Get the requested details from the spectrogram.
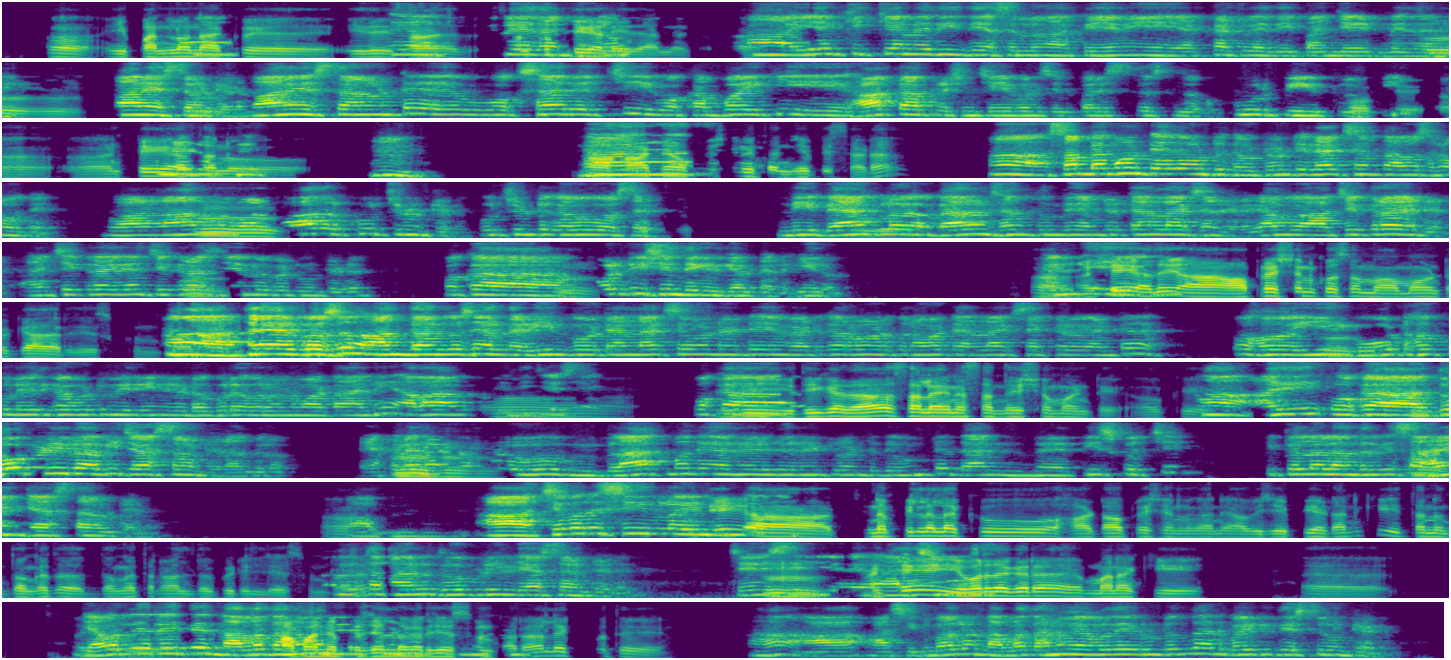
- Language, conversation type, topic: Telugu, podcast, వినోదం, సందేశం మధ్య సమతుల్యాన్ని మీరు ఎలా నిలుపుకుంటారు?
- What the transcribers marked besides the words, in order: static; in English: "కిక్"; in English: "హార్ట్ ఆపరేషన్"; in English: "పూర్ పీపుల్‌కి"; in English: "హార్ట్ ఆపరేషన్"; in English: "సమ్ ఎమౌంట్"; in English: "ఫాదర్"; in English: "బ్యాంక్‌లో బ్యాలన్స్"; in English: "టెన్ ల్యాక్స్"; in English: "చెక్"; in English: "చెక్"; in English: "చెక్"; in English: "పొలిటీషియన్"; in English: "హీరో"; in English: "ఆపరేషన్"; in English: "అమౌంట్ గేథర్"; in English: "టెన్ ల్యాక్స్"; in English: "టెన్ ల్యాక్స్"; in English: "బ్లాక్ మనీ"; in English: "సీన్‌లో"; in English: "హార్ట్"; in English: "ఛాన్స్"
